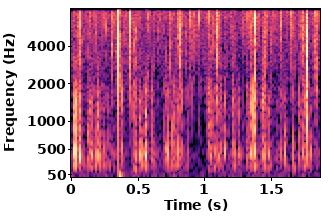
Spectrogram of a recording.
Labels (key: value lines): label: biophony, sea urchins (Echinidae)
recorder: SoundTrap 600 or HydroMoth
